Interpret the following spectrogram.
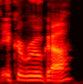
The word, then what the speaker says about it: Ikaruga: And huge fan of Ikaruga, or am I pronouncing that correctly?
